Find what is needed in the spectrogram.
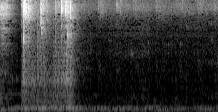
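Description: Tap water running into a ceramic washbasin, just switched over from cold to hot: loud for about the first second and a half, then settling to a thin, quieter steady stream.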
